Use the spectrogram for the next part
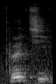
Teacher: Petit. Não pronuncia o T.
